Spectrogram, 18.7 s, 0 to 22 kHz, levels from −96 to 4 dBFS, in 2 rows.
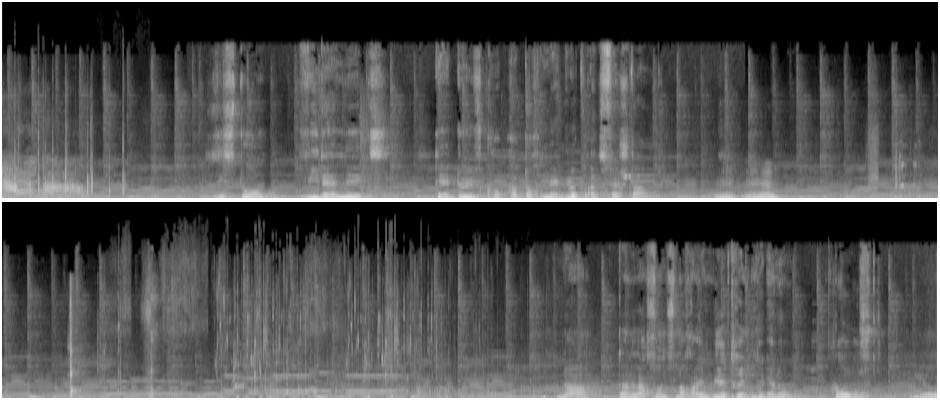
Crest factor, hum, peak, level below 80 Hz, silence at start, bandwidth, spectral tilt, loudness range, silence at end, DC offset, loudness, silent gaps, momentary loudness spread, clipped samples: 18 dB; none; -6 dBFS; -38 dBFS; 0 s; 18 kHz; -5.5 dB/octave; 8 LU; 0 s; under 0.1%; -25 LUFS; none; 12 LU; under 0.1%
